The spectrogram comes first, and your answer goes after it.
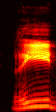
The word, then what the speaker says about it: read: रीड, रेड, रेड, केवल pronunciation change होता है, स्पेलिंग नहीं।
